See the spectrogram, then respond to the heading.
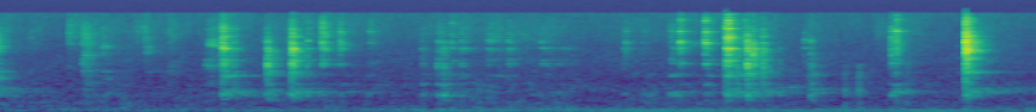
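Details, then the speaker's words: Bicycle wheel after truing bent rim by tightening spokes: quiet spin with light irregular freewheel ticks and no scraping; wheel turns freely without rubbing. "โอเคนะครับไม่มีเสียงแล้ว"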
